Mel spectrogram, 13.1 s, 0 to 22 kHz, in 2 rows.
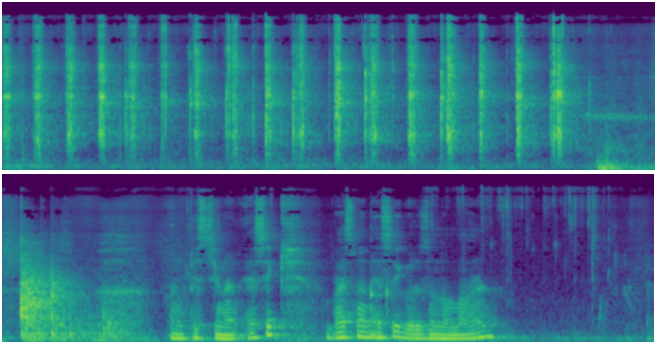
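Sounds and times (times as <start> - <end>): pepper mill grinding: 0.0 - 5.8.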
